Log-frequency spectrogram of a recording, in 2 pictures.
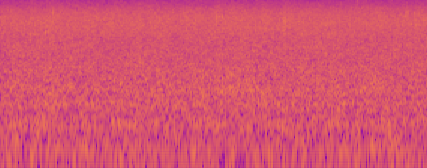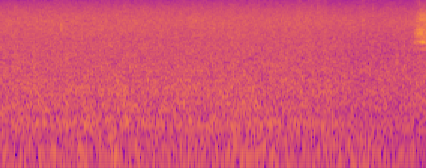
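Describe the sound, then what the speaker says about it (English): Steady rushing of water flowing in a creek, a dense, close and loud wash with no breaks and no voices. "Oh, what a great creek."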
